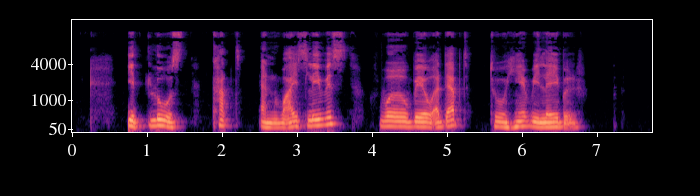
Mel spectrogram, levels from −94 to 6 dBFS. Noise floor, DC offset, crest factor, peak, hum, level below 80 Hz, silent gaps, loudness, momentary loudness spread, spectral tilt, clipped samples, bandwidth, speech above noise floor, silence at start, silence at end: -68 dBFS; under 0.1%; 16 dB; -4 dBFS; none; -54 dBFS; none; -20 LUFS; 12 LU; -6.5 dB/octave; under 0.1%; 11.5 kHz; 50 dB; 0.75 s; 0.95 s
